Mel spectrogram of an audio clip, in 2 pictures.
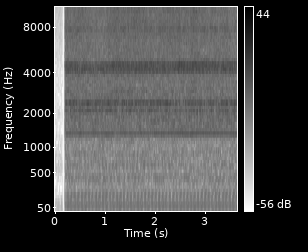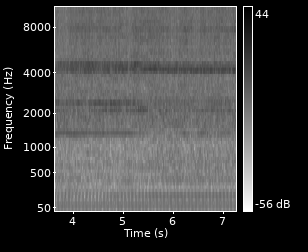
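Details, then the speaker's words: PowerTrain 900 Watt generator, pull cord ripped out: fires into a steady even buzz, running pretty decently, though the original not-starting problem remains. "it sounds like it's running pretty decent"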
